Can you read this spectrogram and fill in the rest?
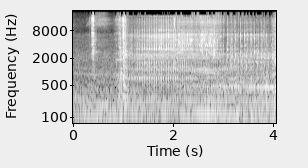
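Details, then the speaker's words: Old Comfort Star R22 split-system compressor, which tripped its breaker, confirmed to have refrigerant, at 212 V supply: sharp clunk, strained low hum for about three seconds, then another hard clunk as it locks up and stalls. "Because you can hear it lock up. It's like it runs for a second. Tries to run for a second and then locks up."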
